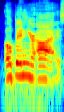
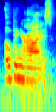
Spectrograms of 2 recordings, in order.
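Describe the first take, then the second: First: It is said a little louder than before. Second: It is said at a fairly quiet, normal volume.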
